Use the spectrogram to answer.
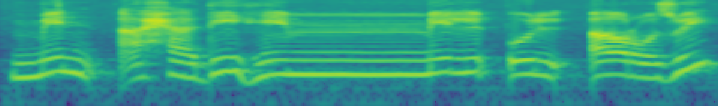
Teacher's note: ہا کے مخرج کا دھیان رکھنا ہے, ہا کے مخرج کا دھیان رکھنا ہے. دونوں میم اکٹھے آ گئے تو میم پہ غنہ کرنا ہے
